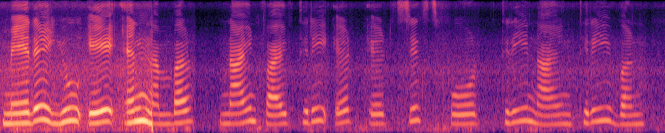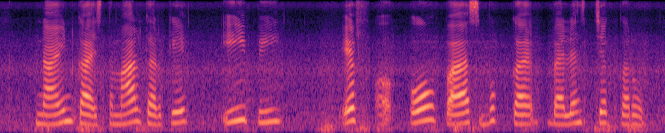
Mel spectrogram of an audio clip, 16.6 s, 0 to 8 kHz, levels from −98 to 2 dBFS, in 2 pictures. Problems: none marked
